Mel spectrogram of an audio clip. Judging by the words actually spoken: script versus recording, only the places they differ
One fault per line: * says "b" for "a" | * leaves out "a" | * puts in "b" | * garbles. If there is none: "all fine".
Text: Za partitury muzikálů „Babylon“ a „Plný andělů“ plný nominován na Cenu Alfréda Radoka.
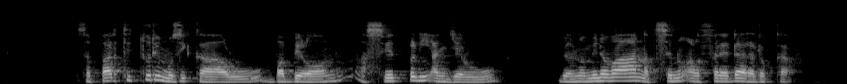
* puts in "Svět"
* says "byl" for "plný"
